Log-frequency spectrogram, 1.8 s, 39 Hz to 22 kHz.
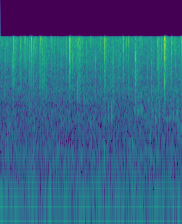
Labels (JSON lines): {"label": "biophony", "recorder": "SoundTrap 300"}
